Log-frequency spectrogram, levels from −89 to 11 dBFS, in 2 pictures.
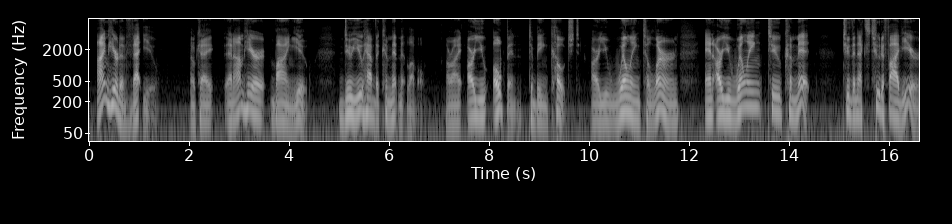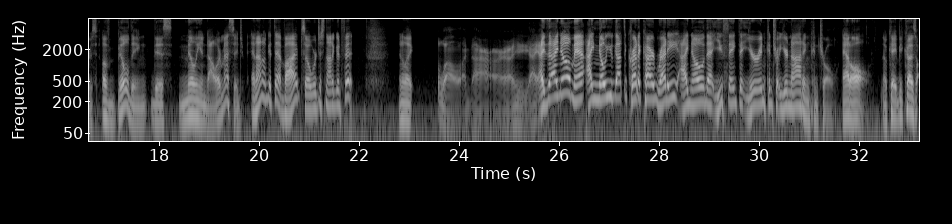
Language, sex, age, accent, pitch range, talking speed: English, male, 40-59, American, 100-140 Hz, 170 wpm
